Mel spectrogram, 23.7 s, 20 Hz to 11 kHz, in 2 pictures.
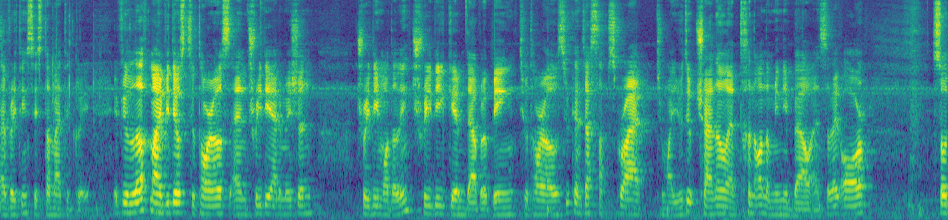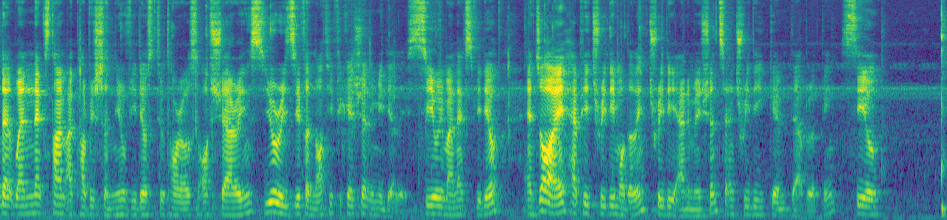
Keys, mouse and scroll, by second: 1.5-2.1 scroll, 3.3-7.0 drag, 7.1 click, 7.4 click, 8.6 click, 13.3 click, 13.8 click, 13.9 x, 14.4-15.2 drag, 15.4 drag, 15.9 click, 16.7 click, 16.8-19.6 typing, 17.3 click, 18.1 click, 18.4 scroll down 3, 18.9-21.1 drag, 22.1 click, 22.9 click.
